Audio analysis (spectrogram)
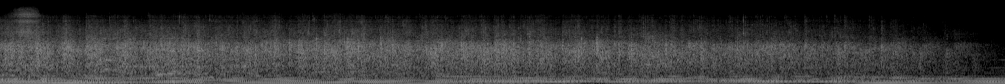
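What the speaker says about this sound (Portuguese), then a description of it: "Você pode aplaudir o Senhor Jesus e glorificá-lo." A church congregation applauds in a sustained, dense wash of clapping that holds steady for several seconds and gradually tapers toward the end, with organ or keyboard tones sounding underneath.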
